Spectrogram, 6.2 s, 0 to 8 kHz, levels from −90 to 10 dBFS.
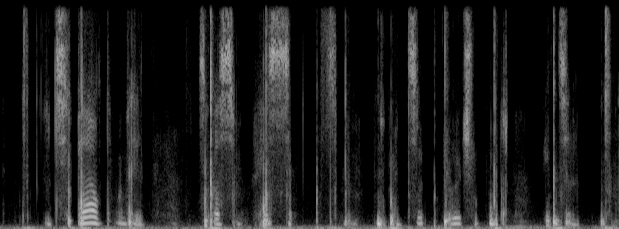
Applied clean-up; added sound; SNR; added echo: neural diffusion model UNIVERSE++.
